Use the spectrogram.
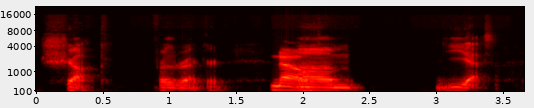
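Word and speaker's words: Shough: It's Tyler Shaw, Louisville quarterback. I believe it's pronounced Shuck for the record.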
